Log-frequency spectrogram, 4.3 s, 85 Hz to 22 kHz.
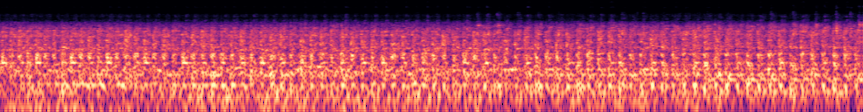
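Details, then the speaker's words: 2011 Isuzu Panther LS diesel after engine teardown for scratched pistons and oil leak, fuel primed, first start with light throttle: even idle clatter about four beats a second, no ticking; earlier tek-tek knock gone. "Mas alhamdulillah suaranya adem nih, Guys. Beda dengan kemarin ya."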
